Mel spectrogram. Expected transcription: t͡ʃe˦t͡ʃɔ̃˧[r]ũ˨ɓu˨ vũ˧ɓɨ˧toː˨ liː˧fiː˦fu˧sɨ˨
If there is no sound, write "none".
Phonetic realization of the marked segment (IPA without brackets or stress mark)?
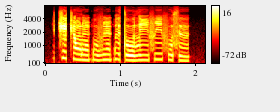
ɣ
